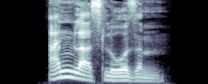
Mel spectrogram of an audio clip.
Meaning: strong dative masculine/neuter singular of anlasslos
- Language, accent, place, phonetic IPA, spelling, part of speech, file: German, Germany, Berlin, [ˈanlasˌloːzm̩], anlasslosem, adjective, De-anlasslosem.ogg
